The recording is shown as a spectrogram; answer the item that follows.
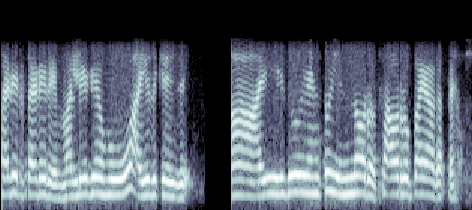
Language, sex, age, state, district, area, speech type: Kannada, female, 60+, Karnataka, Bellary, rural, conversation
